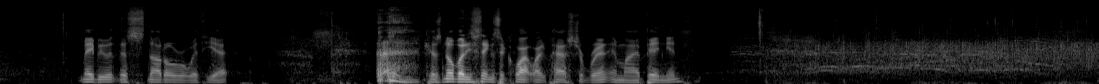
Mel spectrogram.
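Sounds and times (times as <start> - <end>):
speech: 0.8 - 2.5, 3.8 - 7.0
audience applause: 7.6 - 10.9.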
